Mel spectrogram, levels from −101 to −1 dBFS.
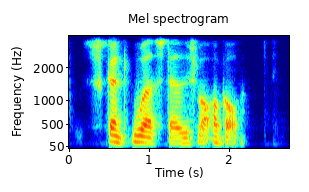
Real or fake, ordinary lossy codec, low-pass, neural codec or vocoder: fake; Opus, 64 kbps; 3.6 kHz; codec, 16 kHz, 0.7 kbps, FocalCodec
